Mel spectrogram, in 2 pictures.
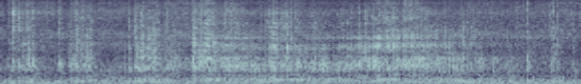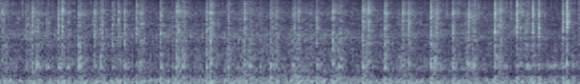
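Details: Cheap Harley-Davidson V-twin, just started after charging, having failed to start previously: deep loping idle, steady and full-bodied with no knocks, misses or rattles; engine running healthy.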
